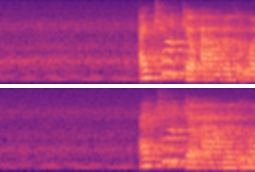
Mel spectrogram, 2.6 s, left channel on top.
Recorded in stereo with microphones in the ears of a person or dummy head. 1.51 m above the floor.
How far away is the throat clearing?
No throat clearing in this recording.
